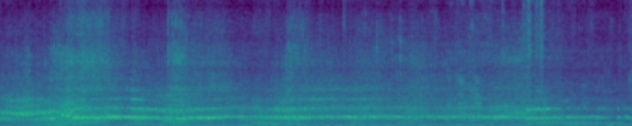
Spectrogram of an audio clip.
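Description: A drifting Ford Mustang: its rear tires squeal in one long, steady high tone from about a second in, over the engine revving at high load.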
